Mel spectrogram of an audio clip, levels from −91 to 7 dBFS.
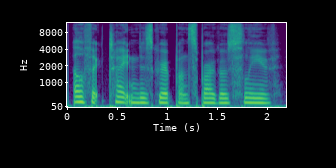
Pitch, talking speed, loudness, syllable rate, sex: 185 Hz, 190 wpm, -17 LUFS, 5.9 syllables/s, female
